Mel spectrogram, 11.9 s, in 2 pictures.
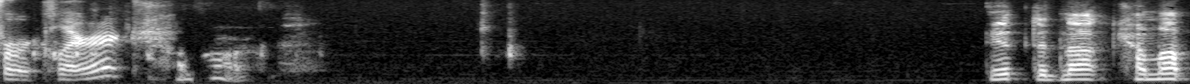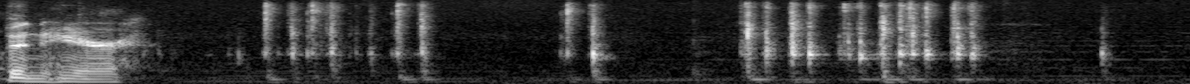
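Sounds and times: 
speech: 0:00.0 - 0:01.6, 0:05.0 - 0:06.7
typing on a computer keyboard: 0:02.4 - 0:02.7, 0:07.1 - 0:08.2, 0:08.8 - 0:09.0, 0:09.6 - 0:10.9.

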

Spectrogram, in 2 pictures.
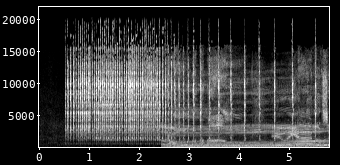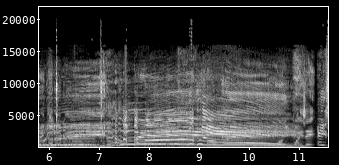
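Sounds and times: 
game show prize wheel spinning: 0:00.5 - 0:06.3
speech: 0:02.4 - 0:03.5, 0:05.7 - 0:06.4
loud sustained tonal sound: 0:02.4 - 0:08.0
laughter: 0:02.5 - 0:11.1.

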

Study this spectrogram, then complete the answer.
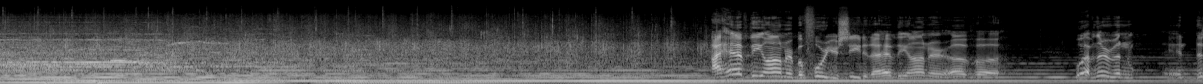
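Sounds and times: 
audience clapping for the pastor of the church: 0:00.0 - 0:07.8
speech: 0:07.1 - 0:10.2, 0:10.8 - 0:12.0.

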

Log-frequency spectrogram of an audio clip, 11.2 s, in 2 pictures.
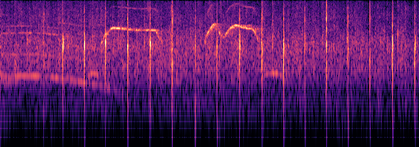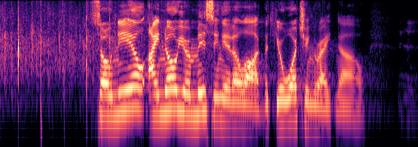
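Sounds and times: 
audience clapping: 0:00.0 - 0:08.8
speech: 0:06.9 - 0:10.6.

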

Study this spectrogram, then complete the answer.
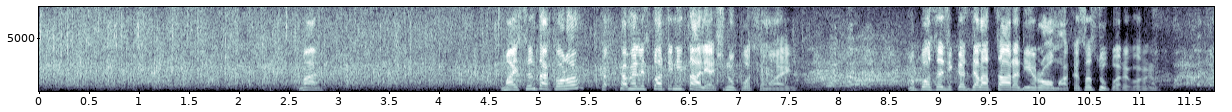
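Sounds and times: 
audience applause: 0:00.0 - 0:08.8, 0:11.4 - 0:11.7
speech: 0:02.6 - 0:03.0, 0:04.6 - 0:07.6, 0:08.7 - 0:11.3
laughter: 0:06.9 - 0:09.6, 0:11.1 - 0:11.7.

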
